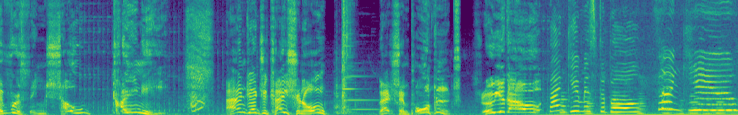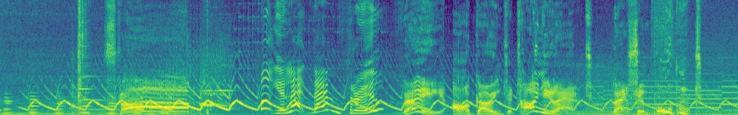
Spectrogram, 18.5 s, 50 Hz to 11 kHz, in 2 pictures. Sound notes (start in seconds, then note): 2.3 sniffs; 9.9 siren wailing; 18.2 sirens wailing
